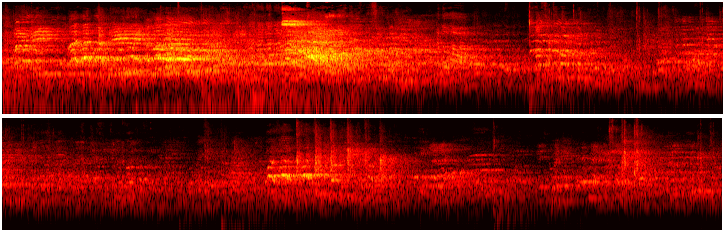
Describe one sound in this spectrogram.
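A ball is kicked hard and thuds across an echoing indoor court.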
